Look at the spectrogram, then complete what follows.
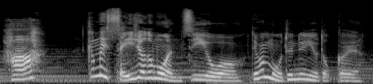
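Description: An actress as a young Hong Kong Cantonese woman, the blunt best friend who nags and teases. Her medium-pitched voice is brisk and theatrical, in radio drama style, with music playing clearly behind her. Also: big pitch swings, close to an everyday voice. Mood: exasperated. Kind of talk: radio drama acting and narration.

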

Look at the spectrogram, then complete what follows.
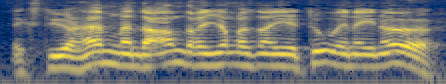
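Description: An actor playing a weary, grave underground army commander in a radio drama, with a husky, gravelly voice. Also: male voice, fairly high pitch, rapid-fire. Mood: commanding.

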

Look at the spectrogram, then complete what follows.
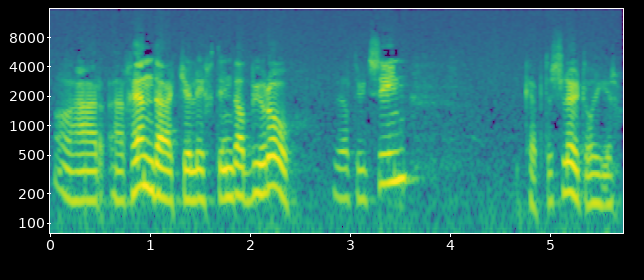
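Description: A woman's voice: on the low side, a little slow, lightly acted. Woman playing a cold, proud housekeeper. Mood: clipped. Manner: clipped, guarded, disdainful. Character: cold, proud, fiercely devoted female housekeeper. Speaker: actor in a radio play. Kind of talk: Dutch radio drama acting.

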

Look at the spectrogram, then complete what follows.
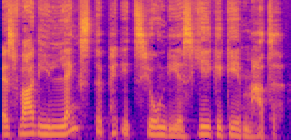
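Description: A woman narrates in a scripted storybook style. Her voice sits a little low for a woman and has a slightly husky, less polished grain. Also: normal speed. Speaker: audiobook narrator.

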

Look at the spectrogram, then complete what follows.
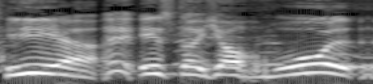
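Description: A woman's voice: a little high, expressive, slow pace, heavy background noise. An actress playing a haughty middle-aged queen and mother, protesting sharply in a radio play. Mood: reproachful.

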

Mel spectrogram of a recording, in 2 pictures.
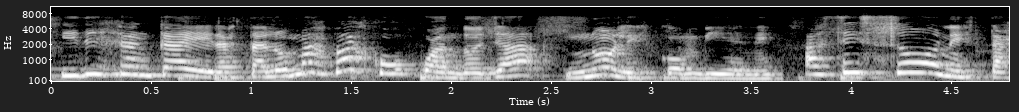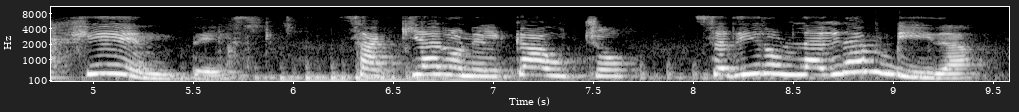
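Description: A bitter, impassioned woman in a radio play. Her fairly high voice swings expressively as she speaks with emphasis. The recording is a little muffled. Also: big pitch swings, slow pace, heavily acted. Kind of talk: radio theatre dialogue. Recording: dull sound with faint noise.

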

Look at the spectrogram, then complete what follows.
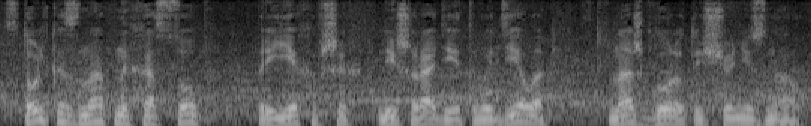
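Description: A man's voice: on the low side, moderate pace, noisy background. A man giving scripted literary narration as the narrator of an audio drama.

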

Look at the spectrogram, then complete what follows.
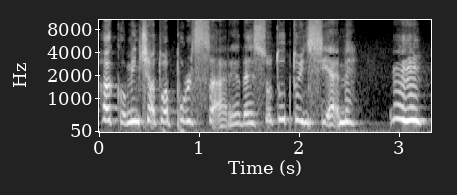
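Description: An actress playing a worn-out, ailing young woman in a radio play, speaking quietly and wearily. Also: extremely high pitch, moderate pace. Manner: quiet, weary, dreamy. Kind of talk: Italian radio play acting.

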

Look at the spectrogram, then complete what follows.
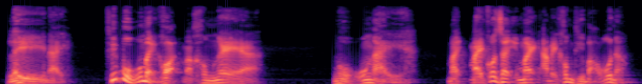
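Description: Low gruff old village dad played by a man, drawling then hollering, lively swings. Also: measured pace, heavily acted. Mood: yelling. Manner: drawling with hesitant "à", bursts into loud scolding. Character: gruff rustic old village father, hot-tempered.

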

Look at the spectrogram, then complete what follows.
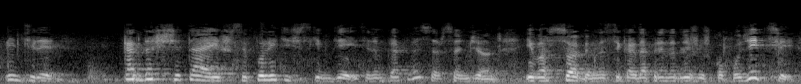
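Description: An actress playing a cunning, haughty duchess with coolly mocking, ironically polite, theatrical delivery in a stage comedy. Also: female voice, low-pitched, moderate pace, a little mellow, reverberant, lightly acted. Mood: mocking, deliberate. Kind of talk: classical stage comedy acting. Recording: muffled, hissy 1950s theatre broadcast.

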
